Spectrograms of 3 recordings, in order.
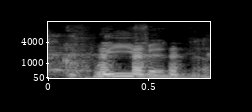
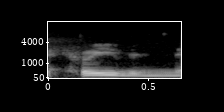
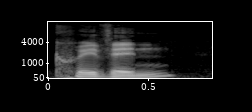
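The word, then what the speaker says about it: Caoimhín: It's Queven, I think, isn't it? – Yeah, Queven, yeah. – Queven. And then when I looked at it today, because I was doing it for a video, there was all sorts of argument about where you come from. Like, oh, if you come from Munster... You pronounce it Quivin. And then there's also Keevan without the Quee at the beginning.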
